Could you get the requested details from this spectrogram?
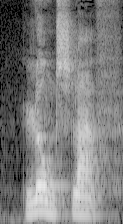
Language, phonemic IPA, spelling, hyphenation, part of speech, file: Dutch, /ˈloːn.slaːf/, loonslaaf, loon‧slaaf, noun, Nl-loonslaaf.ogg
- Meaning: wage slave (someone who works for wages without professional autonomy)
